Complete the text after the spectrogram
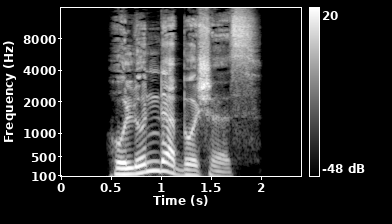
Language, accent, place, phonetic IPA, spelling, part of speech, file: German, Germany, Berlin, [hoˈlʊndɐˌbʊʃəs], Holunderbusches, noun, De-Holunderbusches.ogg
- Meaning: genitive singular of Holunderbusch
